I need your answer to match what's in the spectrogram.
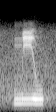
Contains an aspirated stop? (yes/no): no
